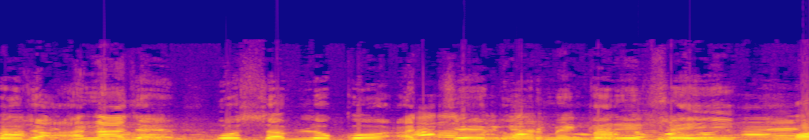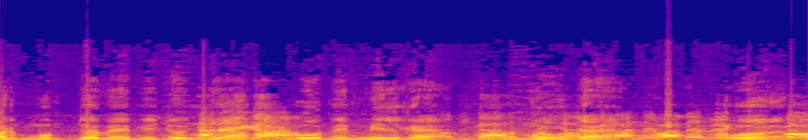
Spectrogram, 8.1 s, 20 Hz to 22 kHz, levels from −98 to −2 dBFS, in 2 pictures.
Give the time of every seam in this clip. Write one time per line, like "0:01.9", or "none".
0:06.3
